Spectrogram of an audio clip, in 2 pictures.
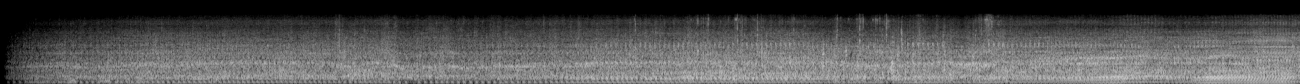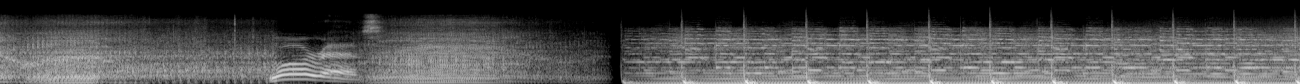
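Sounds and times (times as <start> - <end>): motorcycle engine revving: 0.0 - 19.2.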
